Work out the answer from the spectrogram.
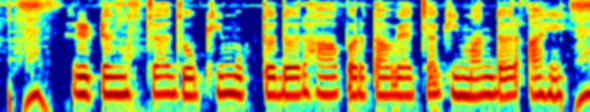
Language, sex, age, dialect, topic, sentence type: Marathi, female, 25-30, Varhadi, banking, statement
